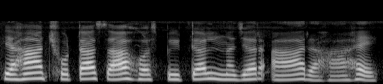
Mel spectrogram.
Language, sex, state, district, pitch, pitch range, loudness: Hindi, female, Jharkhand, Palamu, 235 Hz, 220-250 Hz, -17 LUFS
